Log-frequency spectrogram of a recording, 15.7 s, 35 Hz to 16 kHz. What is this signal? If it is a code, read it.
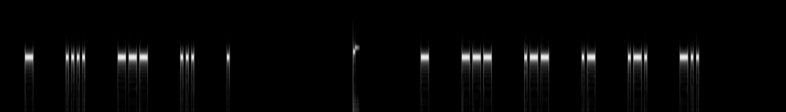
Morse code, heard as a keyed tone, about 22 wpm, spaced as for 10 wpm, 700 Hz. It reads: THOSE TOWARD
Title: 4x Character Spacing - Top 500 Words - 22wpm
